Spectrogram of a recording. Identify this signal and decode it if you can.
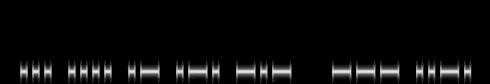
Morse code, heard as a keyed tone, about 20 wpm, 600 Hz. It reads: SHARK OF
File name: the old man and the sea part 2 20wpm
